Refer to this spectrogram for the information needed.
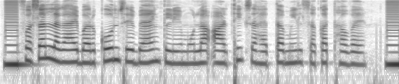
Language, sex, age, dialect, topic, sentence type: Chhattisgarhi, female, 18-24, Western/Budati/Khatahi, agriculture, question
